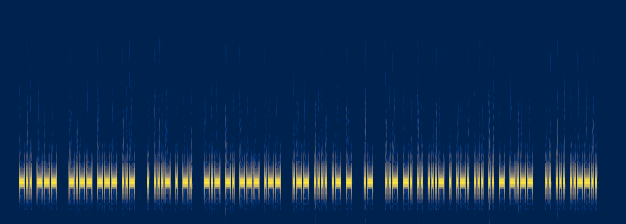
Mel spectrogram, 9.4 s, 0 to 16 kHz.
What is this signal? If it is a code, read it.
Morse code, heard as a keyed tone, about 46 wpm, 700 Hz. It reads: DO YOU EVEN KNOW WHAT A UNIVERSITY IS?
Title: Sentences from Top 1000 Words - Review Part 5 - 45wpm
